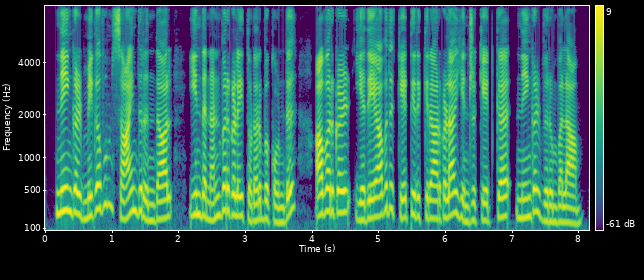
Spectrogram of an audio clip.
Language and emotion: Tamil, neutral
